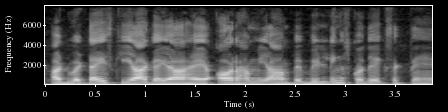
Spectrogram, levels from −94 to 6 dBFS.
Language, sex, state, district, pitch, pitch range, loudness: Hindi, male, Maharashtra, Solapur, 160 Hz, 155-175 Hz, -18 LUFS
